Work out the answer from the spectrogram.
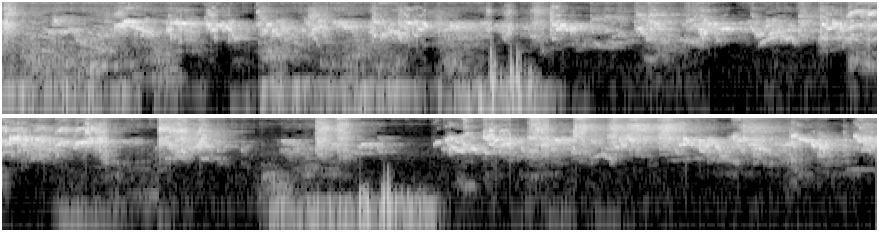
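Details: Budgies chirping continuously, a dense overlapping chatter of warbling, squeaky notes with bursts of louder squawks and occasional low fluttering sounds.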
